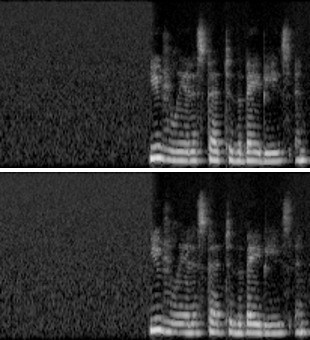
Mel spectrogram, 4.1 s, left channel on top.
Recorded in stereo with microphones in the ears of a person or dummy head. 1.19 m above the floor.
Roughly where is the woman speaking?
Left.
